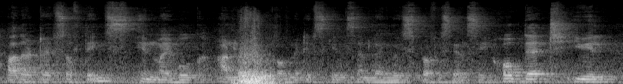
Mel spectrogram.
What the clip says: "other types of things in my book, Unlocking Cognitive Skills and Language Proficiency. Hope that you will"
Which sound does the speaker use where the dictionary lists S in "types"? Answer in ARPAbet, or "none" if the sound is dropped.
S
